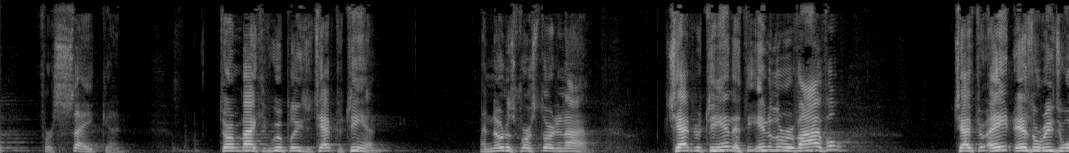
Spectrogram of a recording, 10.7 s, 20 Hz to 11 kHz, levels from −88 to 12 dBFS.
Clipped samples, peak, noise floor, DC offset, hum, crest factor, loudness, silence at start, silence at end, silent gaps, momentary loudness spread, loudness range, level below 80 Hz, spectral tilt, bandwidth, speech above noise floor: under 0.1%; -2 dBFS; -68 dBFS; under 0.1%; none; 20 dB; -21 LUFS; 0 s; 0 s; none; 17 LU; 5 LU; -68 dBFS; -4 dB/octave; 11 kHz; 47 dB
